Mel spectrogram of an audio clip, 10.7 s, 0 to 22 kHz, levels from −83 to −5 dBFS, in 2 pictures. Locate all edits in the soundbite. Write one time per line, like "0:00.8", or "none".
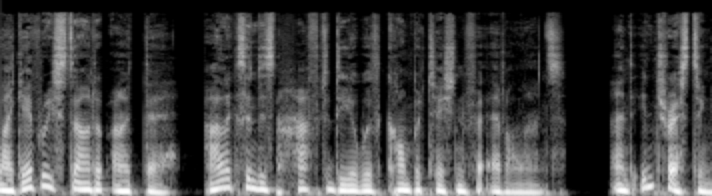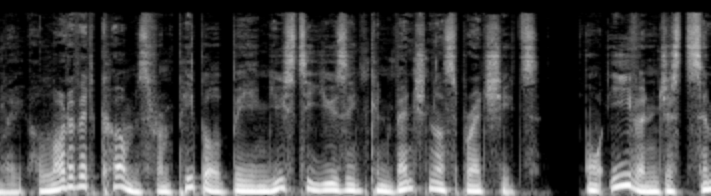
0:02.1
